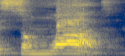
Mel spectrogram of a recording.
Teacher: ये जो 4-5 अक्षर है इनके पहले अगर बिंदी आएगी तो वह बिंदी देखिए अनुनासिक के साथ साथ, नासिका के उच्चारण के साथ साथ वह बिंदी व के समान उच्चारण करती है, दंत तालव्य। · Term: दंत तालव्य व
